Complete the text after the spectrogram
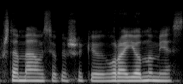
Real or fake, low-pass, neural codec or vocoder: fake; 14.4 kHz; autoencoder, 48 kHz, 32 numbers a frame, DAC-VAE, trained on Japanese speech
